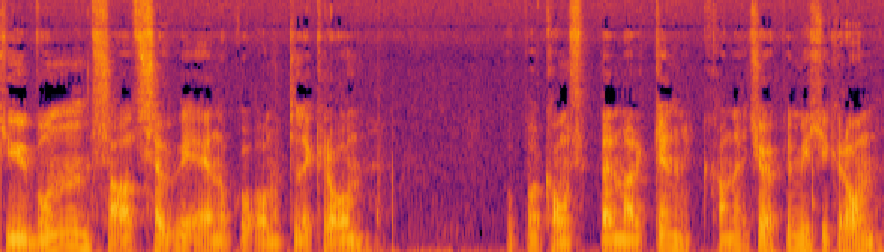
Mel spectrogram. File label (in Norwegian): kram, Numedalsmål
